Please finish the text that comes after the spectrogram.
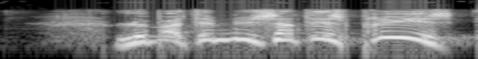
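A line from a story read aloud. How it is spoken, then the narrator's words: Exclaiming. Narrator (French): s'exclama-t-elle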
